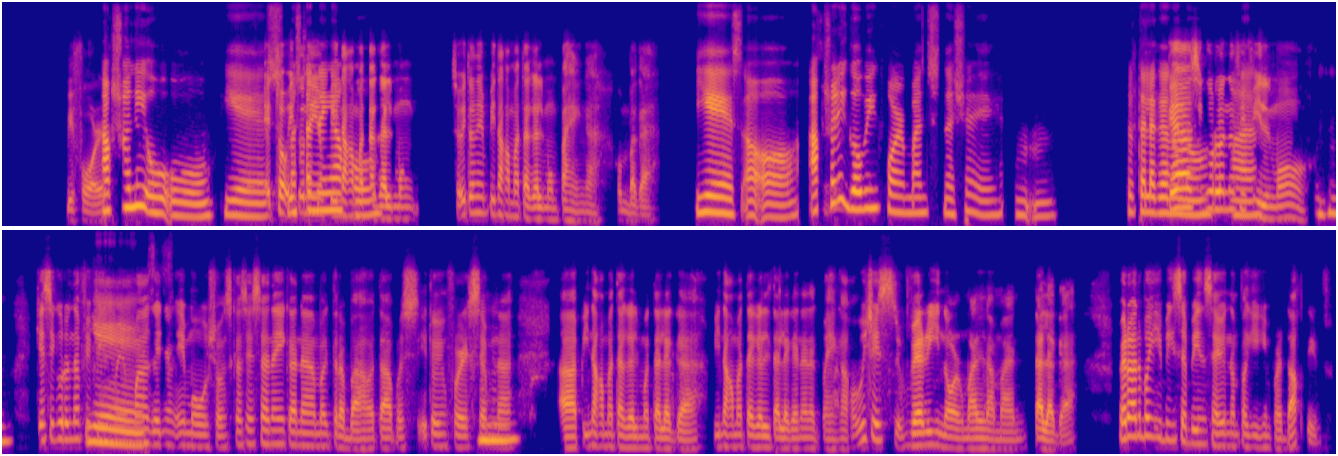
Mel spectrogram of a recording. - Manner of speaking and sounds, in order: in English: "Actually, going four months"; dog barking; in English: "which is very normal"
- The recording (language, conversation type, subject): Filipino, advice, Paano ko mababalanse ang pagiging produktibo at pangangalaga sa kalusugang pangkaisipan?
